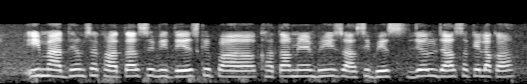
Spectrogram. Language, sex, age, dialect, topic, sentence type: Bhojpuri, female, 18-24, Southern / Standard, banking, question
